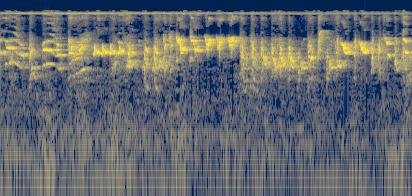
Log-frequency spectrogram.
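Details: Hooded siskin, or cabecita negra, singing a continuous, high, rambling twitter of fast chirps, trills and buzzy notes without pause.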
